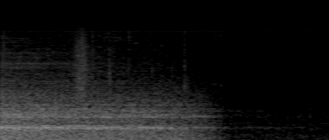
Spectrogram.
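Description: Metal armour clanks as a knight moves.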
